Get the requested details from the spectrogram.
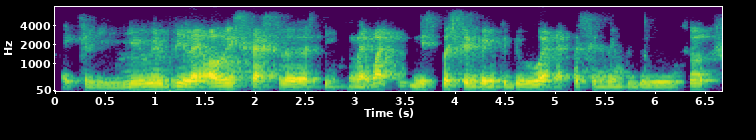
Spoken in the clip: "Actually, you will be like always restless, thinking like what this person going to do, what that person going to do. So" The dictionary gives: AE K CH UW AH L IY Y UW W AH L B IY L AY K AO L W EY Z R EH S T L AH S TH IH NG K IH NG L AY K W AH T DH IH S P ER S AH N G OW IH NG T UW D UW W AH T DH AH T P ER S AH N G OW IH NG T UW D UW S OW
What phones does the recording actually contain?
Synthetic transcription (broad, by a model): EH K CH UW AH L IY Y UW W AH L B IY L AY K AO L W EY S R EH S L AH S T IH NG K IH NG L AY K W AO T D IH S P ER S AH N G OW IH NG T UW D UW W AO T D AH T P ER S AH N G OW IH NG T UW D UW S OW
